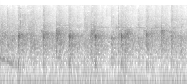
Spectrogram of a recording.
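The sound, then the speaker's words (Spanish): A small crowd claps for a couple of seconds to welcome a guest speaker from Zimbabwe, with sharp, fairly regular hand claps standing out over a steady patter of applause. The clapping is moderately loud and no one speaks. “De Zimbabue, un aplauso a”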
